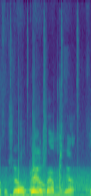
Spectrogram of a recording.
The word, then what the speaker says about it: Mobile: Mobile, for sure. Mobile. Alabama, yeah. That's how you pronounce it.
